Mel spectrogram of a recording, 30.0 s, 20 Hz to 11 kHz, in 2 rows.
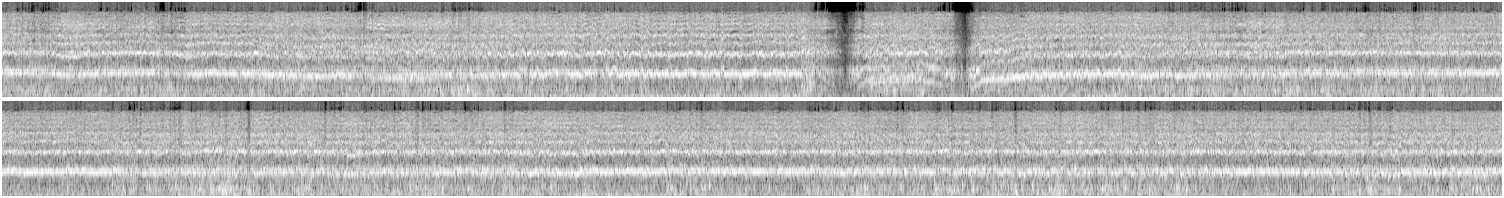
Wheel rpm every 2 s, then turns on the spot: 230, 210, 200, 190, 120, 160, 220, 230, 230, 230, 230, 230, 230, 230, 230.
none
